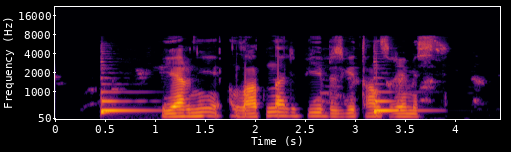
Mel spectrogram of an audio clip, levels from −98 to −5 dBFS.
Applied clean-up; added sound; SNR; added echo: classical method spectral subtraction.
